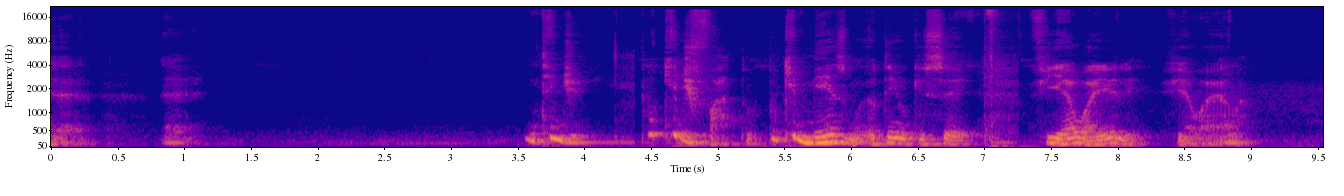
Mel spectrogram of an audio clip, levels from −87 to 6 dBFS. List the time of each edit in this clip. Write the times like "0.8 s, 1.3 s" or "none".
4.4 s, 7.2 s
